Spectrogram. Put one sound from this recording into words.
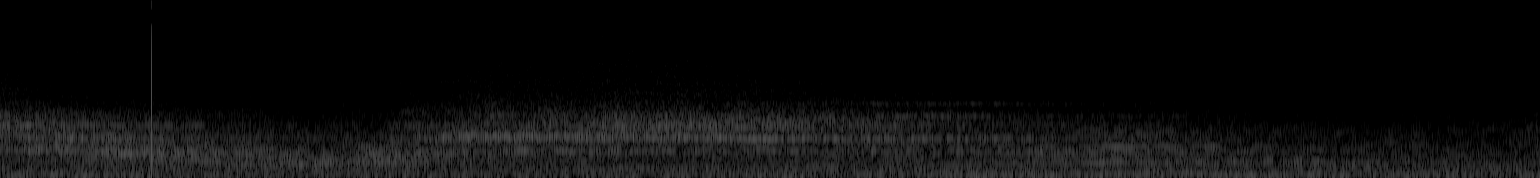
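A spacecraft engine roars steadily.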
